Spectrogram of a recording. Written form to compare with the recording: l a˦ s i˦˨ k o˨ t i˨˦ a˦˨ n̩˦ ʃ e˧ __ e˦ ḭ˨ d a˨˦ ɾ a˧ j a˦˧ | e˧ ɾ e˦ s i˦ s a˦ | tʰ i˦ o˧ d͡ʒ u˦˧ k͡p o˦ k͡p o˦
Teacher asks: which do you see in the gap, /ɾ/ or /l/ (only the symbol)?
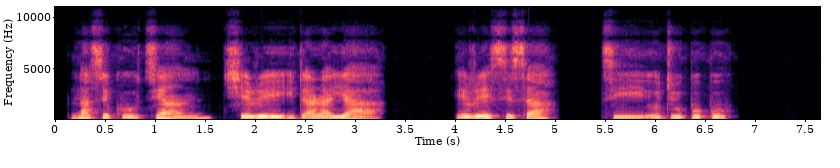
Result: ɾ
